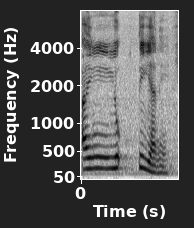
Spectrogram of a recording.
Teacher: یو میں اب دیکھیں حمزہ ساکن ہے، جھٹکے کے ساتھ پڑھا جائے گا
